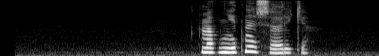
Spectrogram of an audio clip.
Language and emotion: Russian, neutral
